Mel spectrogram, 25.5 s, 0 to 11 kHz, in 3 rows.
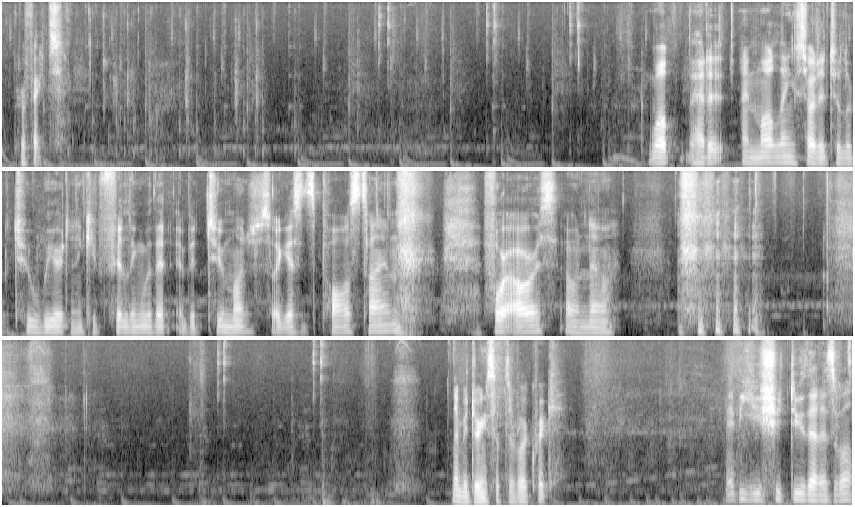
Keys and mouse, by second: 0.0 click, 0.0 f, 0.6 middle click, 1.1 shift+middle click, 1.3 middle click, 1.7 shift+middle click, 1.9 middle click, 2.4 shift+middle click, 2.5 middle click, 3.8 click, 4.9-7.7 drag, 19.3-22.7 drag.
